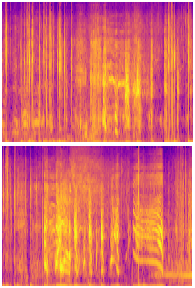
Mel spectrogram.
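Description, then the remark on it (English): Bubble wrap being popped: a rapid, irregular series of sharp snaps and crinkles, fairly loud, with laughter and a few voiced exclamations mixed in, including a sliding whoop near the end. “When I was a kid, I looked forward to getting new furniture just to fucking pop the bubble wrap.”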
